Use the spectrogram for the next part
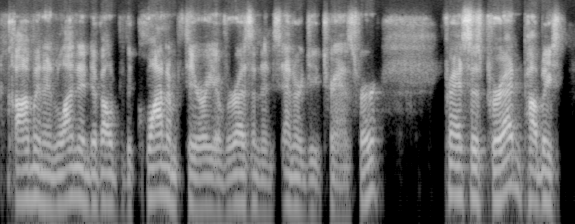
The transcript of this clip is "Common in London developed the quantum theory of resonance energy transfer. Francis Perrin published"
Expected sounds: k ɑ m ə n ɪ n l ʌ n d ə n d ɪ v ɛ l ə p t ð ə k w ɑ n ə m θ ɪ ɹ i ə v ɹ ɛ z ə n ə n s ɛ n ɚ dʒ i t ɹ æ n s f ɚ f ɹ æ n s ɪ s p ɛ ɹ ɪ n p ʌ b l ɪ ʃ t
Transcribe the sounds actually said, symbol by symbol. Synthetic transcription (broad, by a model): k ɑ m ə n ɪ n l ʌ n d ə n d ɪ v ɛ l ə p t ð ə k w ɑ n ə m θ ɪ ɹ i ə v ɹ ɛ z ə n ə n s ɛ n ɚ dʒ i t ɹ æ n s f ɚ f ɹ æ n s ɪ s p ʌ ɹ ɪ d p ʌ b l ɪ ʃ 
